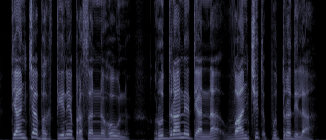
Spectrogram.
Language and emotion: Marathi, neutral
